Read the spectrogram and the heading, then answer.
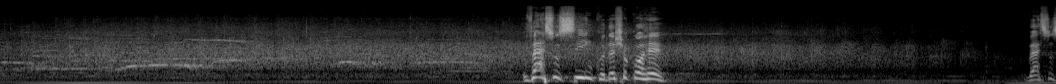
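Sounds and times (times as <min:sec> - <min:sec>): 
audience applause: 0:00.0 - 0:10.5
speech: 0:05.2 - 0:06.8, 0:10.4 - 0:10.5.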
